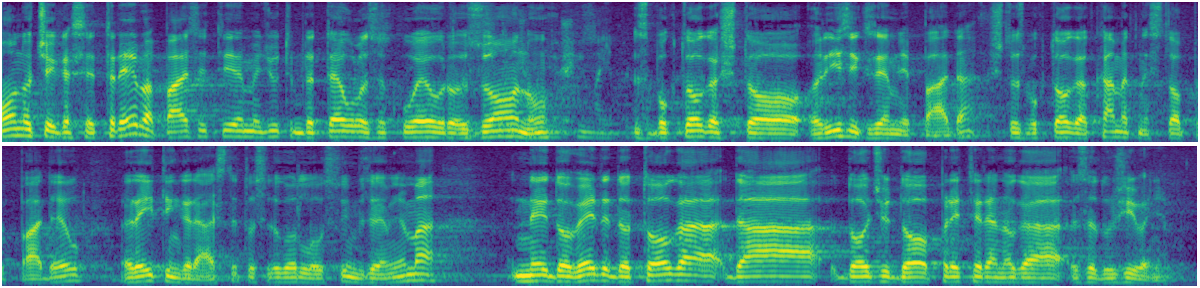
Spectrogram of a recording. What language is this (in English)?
Croatian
